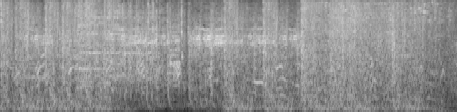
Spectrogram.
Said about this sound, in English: So we just shot a couple things with my gun.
